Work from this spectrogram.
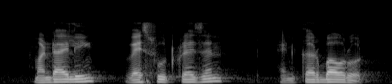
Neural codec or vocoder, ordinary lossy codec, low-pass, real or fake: none; none; 7.2 kHz; real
